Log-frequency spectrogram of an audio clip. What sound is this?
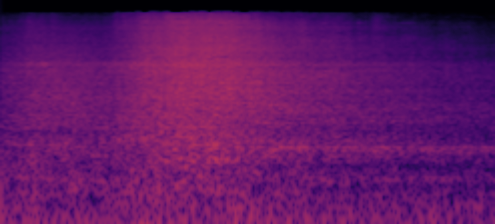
Metal fence breathing slowly
Fence hit with interesting envelope.
fence, metal, slow, texture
